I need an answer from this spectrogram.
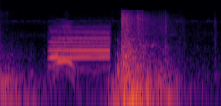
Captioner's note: horn blares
